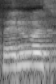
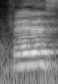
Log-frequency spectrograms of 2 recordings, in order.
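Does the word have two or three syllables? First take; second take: three; two. First: The word is said with three syllables. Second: The word is said with two syllables. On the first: The speaker calls it right. "फेरुअस होता है" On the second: The speaker calls it wrong. "फेरस नहीं होता"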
